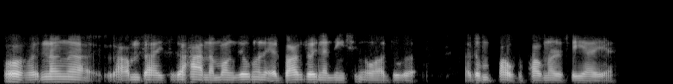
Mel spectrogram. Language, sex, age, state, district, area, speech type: Manipuri, male, 45-60, Manipur, Tengnoupal, rural, conversation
